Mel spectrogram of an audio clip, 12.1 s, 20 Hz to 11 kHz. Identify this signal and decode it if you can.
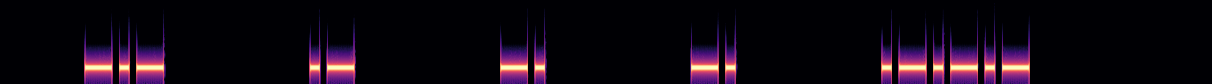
Morse code, heard as a keyed tone, about 14 wpm, spaced as for 5 wpm, 680 Hz. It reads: KANN.
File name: Morsekurs / Witze / Witz 21. Dezember 2021, 25 F70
